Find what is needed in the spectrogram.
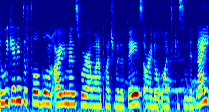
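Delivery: ordinary delivery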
